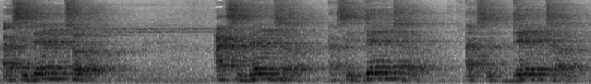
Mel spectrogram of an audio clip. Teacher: The den is higher, you spend more time saying it. It's clear.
